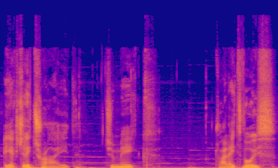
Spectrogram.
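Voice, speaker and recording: Casting: unhurried amateur host-reader, hesitant and self-effacing, medium pitch, music underneath. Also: animated, darkish tone. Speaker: video host and fan fiction reader. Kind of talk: casual rambling chat, then storybook narration. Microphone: desk microphone without pop filter.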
